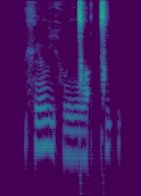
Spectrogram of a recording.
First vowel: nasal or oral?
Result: nasal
